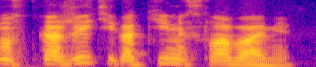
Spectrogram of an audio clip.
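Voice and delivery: ordinary talk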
